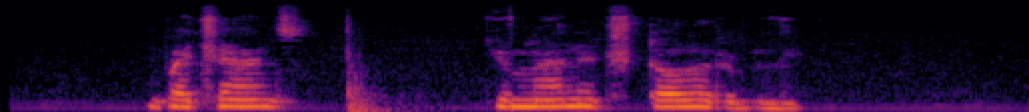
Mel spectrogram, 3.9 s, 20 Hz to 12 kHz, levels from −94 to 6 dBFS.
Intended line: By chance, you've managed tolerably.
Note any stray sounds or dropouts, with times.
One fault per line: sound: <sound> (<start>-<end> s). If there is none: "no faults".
sound: thud (1.3-1.7 s)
